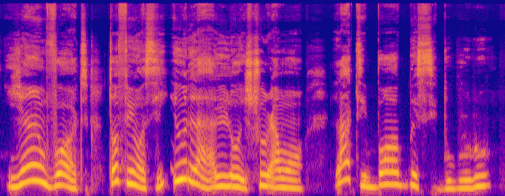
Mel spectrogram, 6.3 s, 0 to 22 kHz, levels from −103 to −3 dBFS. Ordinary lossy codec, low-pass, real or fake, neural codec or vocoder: none; none; real; none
